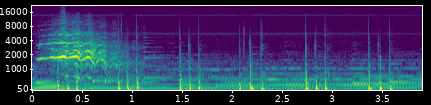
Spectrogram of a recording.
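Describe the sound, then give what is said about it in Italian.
A white horse gives a short, shrill whinny, leaps back, then gallops off into the thick of the woods, its hooves pounding in quick, uneven clusters of two and three beats that carry on steadily to the end. “Ma non appena la sua mano sfiorò il manto bianco del cavallo, questo fece un balzo indietro e fuggì al galoppo nel folto del bosco.”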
